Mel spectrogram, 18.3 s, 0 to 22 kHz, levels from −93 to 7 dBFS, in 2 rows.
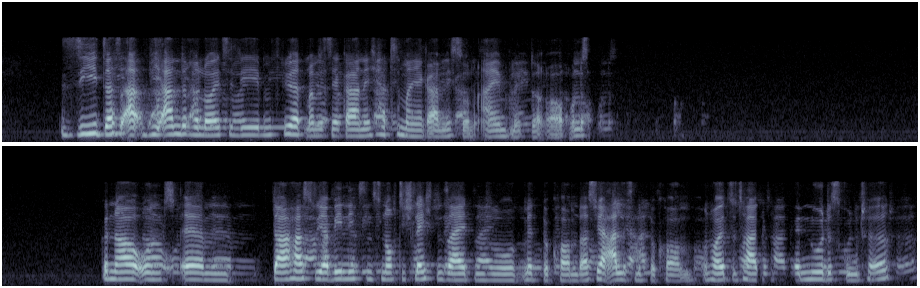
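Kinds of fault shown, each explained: Echo with no canceller: the far end's loudspeaker feeds its mic and nothing removes the leak, so the talker's speech returns as a thinner shadow roughly a third of a second late, about 14 dB down, for the whole clip.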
